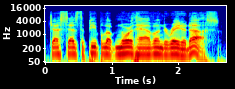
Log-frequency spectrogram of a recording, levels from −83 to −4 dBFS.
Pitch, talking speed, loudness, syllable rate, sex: 110 Hz, 200 wpm, -14 LUFS, 5.2 syllables/s, male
